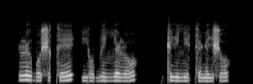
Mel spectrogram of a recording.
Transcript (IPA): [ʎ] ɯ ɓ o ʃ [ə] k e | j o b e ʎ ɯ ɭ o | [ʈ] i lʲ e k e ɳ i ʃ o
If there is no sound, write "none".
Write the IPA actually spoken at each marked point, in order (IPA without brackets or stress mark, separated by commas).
ɭ, ə, ʈ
